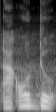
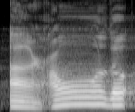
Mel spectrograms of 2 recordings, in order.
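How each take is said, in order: First: The middle consonant is a hard 'd' sound. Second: The middle consonant is a soft 'dh' sound. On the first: The speaker calls it wrong. "jangan a'udu ya" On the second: The speaker calls it right. "Ujung lidah ke ujung gigi ya"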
